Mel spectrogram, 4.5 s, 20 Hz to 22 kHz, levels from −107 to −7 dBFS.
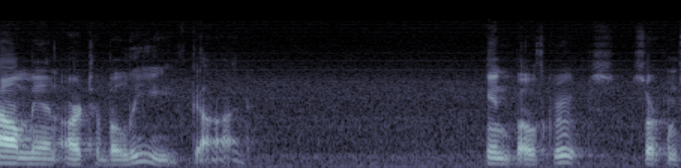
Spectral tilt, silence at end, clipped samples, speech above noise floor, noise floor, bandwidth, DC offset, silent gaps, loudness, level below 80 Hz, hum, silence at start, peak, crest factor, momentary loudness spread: -6.5 dB/octave; 0 s; under 0.1%; 26 dB; -67 dBFS; 13 kHz; under 0.1%; none; -43 LUFS; -76 dBFS; none; 0 s; -20 dBFS; 24 dB; 15 LU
